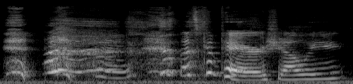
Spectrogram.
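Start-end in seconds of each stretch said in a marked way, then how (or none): 0.3-1.8 a loud, squealing burst of laughter; a high squealing laugh at a crude joke; high shriek of laughter. Real, not acted.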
